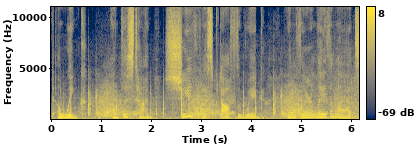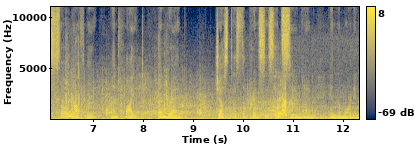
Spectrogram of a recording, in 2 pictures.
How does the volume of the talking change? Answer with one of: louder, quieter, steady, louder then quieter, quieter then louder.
steady.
